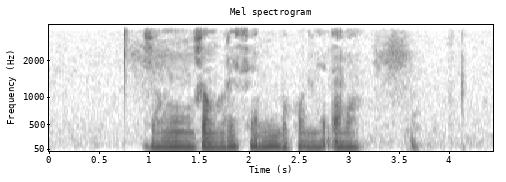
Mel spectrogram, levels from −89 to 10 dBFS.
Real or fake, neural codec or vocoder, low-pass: fake; vocoder, 44.1 kHz, 80 mel bands, Vocos; 3.6 kHz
